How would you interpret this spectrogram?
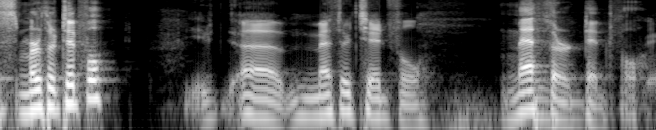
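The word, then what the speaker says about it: Merthyr Tydfil: tiful uh meth tiful meth tiful so you don't pronounce the r that's what it sounds like yeah okay all right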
